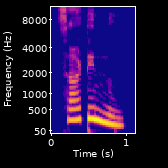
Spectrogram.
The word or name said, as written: ಷಡಾನನ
